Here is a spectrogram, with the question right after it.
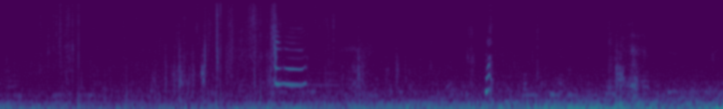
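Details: A homeless street cat gives a brief, tonal meow asking for food, over low rumbling street noise.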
